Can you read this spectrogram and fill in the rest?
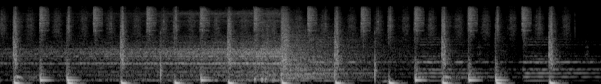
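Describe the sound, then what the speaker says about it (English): A Korg M1 vox synth patch played in octaves, with short rhythmic chord stabs repeating steadily in a simple pattern, loud and alone with no talk. "And this sound was OA from Korg M1."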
